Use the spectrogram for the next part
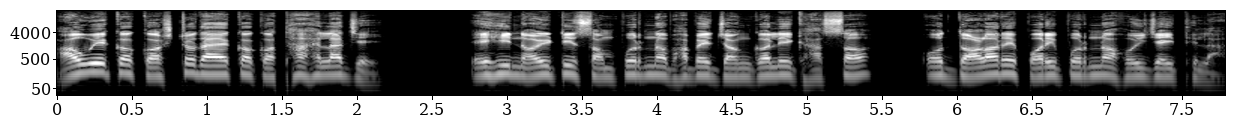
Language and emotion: Odia, neutral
